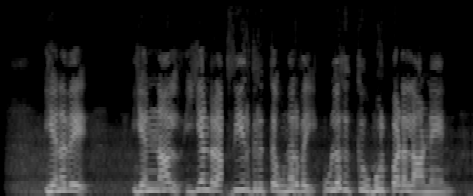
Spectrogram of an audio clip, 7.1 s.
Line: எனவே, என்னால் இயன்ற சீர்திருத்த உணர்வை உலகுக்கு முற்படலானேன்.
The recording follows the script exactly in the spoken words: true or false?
true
